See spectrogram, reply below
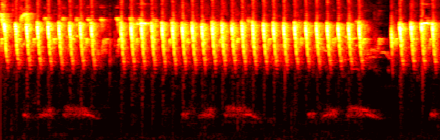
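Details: Ciblek sawah, the bar-winged prinia, delivering continuous ngebren song: bright rasping chirps in rapid series, with two short gaps, and gentle low cooing sounds in the background.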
